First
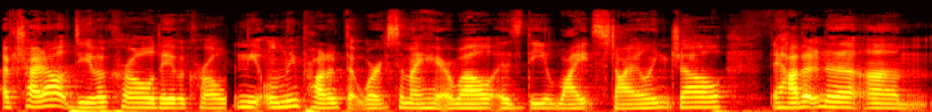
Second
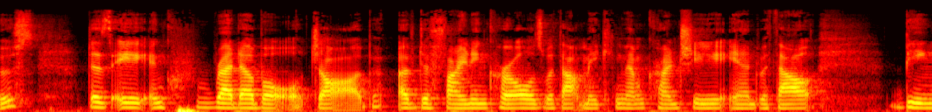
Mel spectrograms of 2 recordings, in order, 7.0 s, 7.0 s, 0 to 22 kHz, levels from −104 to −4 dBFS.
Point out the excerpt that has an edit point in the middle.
first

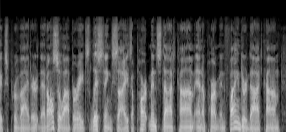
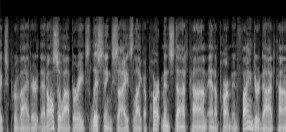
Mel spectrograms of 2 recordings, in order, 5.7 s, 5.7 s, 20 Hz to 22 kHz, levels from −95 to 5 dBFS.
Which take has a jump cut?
first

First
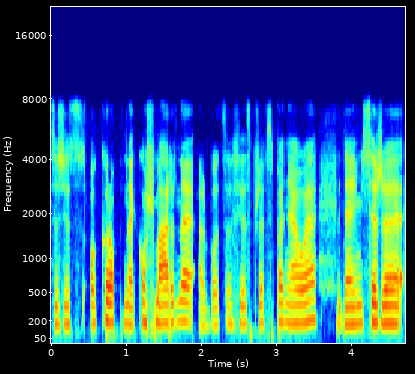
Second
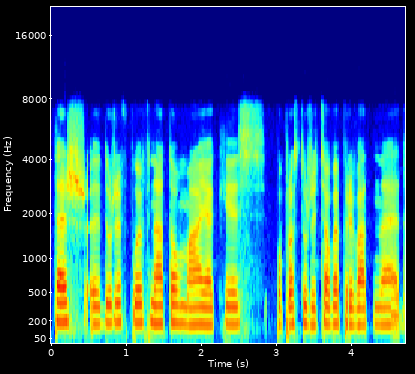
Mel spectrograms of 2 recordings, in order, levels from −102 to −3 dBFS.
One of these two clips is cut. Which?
first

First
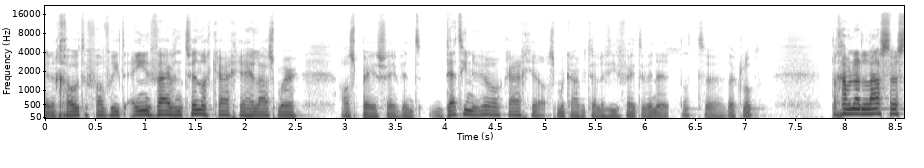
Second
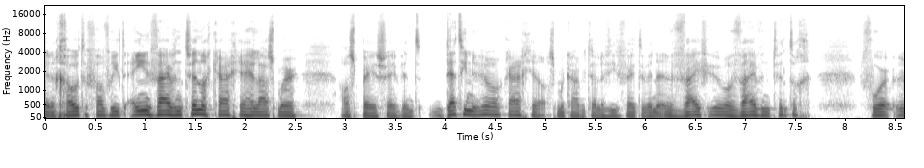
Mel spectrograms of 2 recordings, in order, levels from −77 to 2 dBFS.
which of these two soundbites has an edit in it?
first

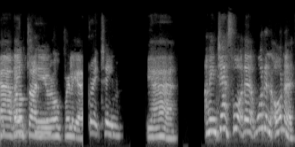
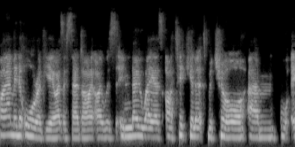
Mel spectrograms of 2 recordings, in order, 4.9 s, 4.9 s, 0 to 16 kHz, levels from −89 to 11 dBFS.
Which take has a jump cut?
first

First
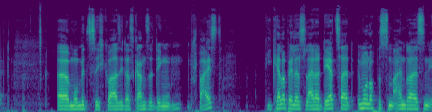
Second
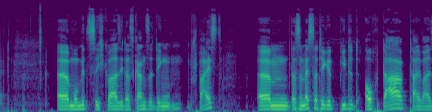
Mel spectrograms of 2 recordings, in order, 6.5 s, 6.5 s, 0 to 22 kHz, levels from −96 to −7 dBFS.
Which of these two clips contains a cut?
second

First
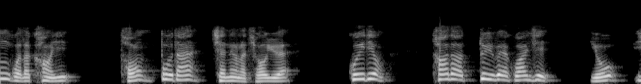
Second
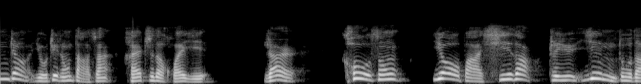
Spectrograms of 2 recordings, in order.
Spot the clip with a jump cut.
second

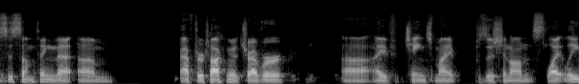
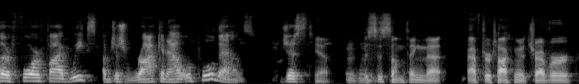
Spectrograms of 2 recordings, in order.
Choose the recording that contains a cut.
second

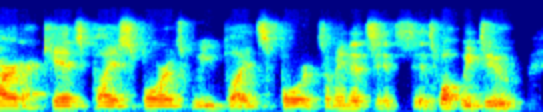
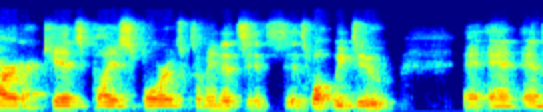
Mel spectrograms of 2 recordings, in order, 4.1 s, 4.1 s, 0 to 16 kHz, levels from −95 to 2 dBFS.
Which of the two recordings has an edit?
second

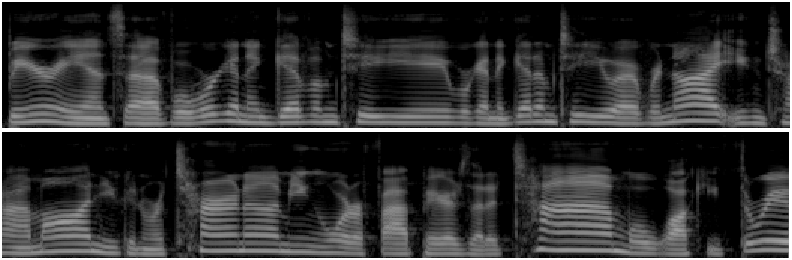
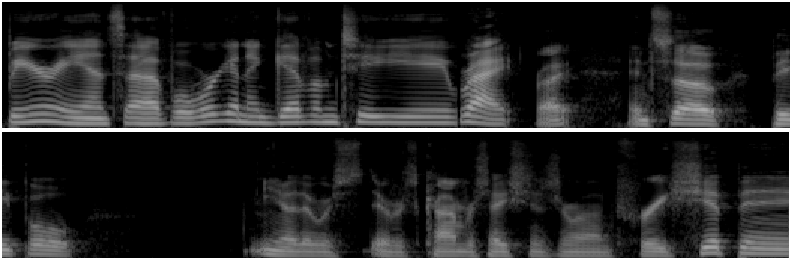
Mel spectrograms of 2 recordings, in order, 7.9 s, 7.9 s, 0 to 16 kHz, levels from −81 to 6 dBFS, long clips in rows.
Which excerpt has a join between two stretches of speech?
second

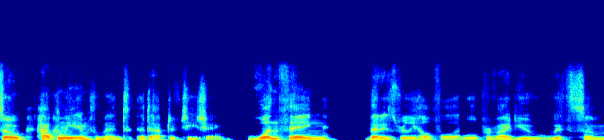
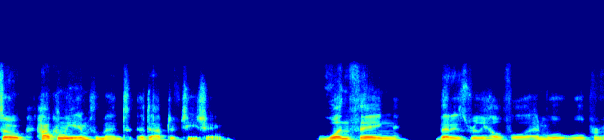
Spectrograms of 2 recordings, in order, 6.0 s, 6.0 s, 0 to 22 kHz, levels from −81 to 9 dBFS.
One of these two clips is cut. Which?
first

